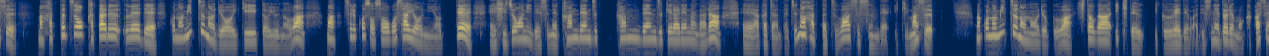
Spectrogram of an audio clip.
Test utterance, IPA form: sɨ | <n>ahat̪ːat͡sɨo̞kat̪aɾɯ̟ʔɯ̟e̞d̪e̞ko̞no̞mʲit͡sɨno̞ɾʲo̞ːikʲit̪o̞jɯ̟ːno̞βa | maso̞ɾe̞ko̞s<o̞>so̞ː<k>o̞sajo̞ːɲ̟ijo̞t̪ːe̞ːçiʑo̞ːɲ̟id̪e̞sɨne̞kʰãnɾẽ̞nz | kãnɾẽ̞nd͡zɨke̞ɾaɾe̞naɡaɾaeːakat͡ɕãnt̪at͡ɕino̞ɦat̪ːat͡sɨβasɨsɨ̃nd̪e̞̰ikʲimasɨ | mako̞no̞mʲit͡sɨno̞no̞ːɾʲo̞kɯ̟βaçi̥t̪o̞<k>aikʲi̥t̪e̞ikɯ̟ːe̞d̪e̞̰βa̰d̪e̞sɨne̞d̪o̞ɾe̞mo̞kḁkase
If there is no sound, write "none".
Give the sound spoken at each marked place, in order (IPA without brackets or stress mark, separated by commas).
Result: m, o̞, ɡ, ɡ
